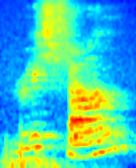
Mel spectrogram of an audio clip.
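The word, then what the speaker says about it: ראשון: So, the other, stress the last syllable. Rishon, alright, Shini, or Shinai, Shil, She, 3rd day.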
